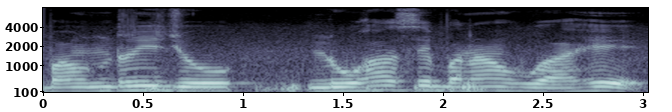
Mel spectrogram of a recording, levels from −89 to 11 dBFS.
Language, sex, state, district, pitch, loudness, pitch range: Hindi, male, Arunachal Pradesh, Lower Dibang Valley, 135 Hz, -12 LUFS, 130-155 Hz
